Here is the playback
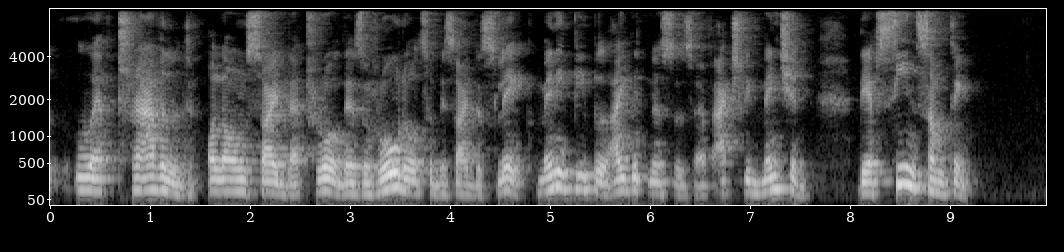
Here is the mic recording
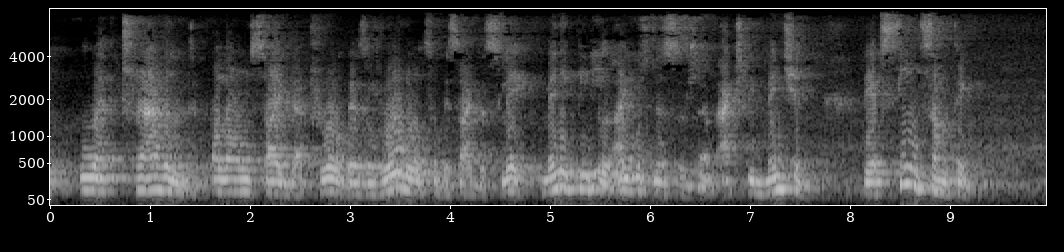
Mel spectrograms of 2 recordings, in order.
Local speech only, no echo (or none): People used to see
